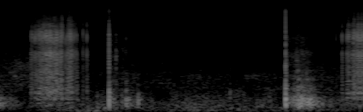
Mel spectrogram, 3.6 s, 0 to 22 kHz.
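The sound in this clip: Silver coconut firework cake of 16 shots firing, faint overall, with a few sharp bangs over a continuous fizzing crackle that rises and fades between the launches.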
